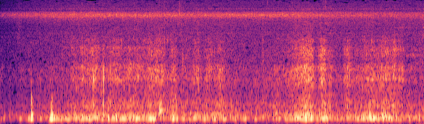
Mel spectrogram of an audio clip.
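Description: Wind rumbling on an action-camera microphone by a river, with two light handling knocks about half a second in and a faint steady high whine.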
